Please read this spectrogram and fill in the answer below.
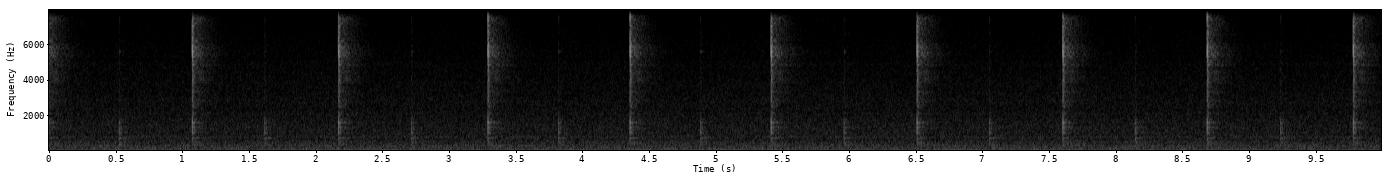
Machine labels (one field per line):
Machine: valve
